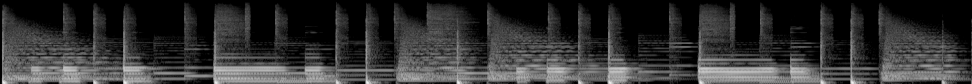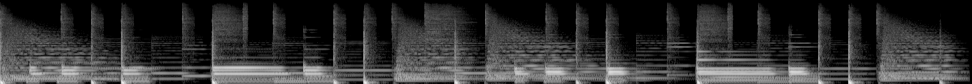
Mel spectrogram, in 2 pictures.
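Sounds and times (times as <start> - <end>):
Rhodes electric piano: 0.0 - 6.4, 7.0 - 8.4, 10.0 - 16.1, 16.7 - 18.0.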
